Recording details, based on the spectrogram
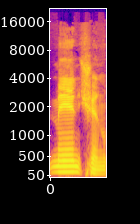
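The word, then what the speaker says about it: Manchin: his name is Senator Joe Mansion m n c n pronounces it Mansion like the big building the Mansion all right Joe Mansion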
